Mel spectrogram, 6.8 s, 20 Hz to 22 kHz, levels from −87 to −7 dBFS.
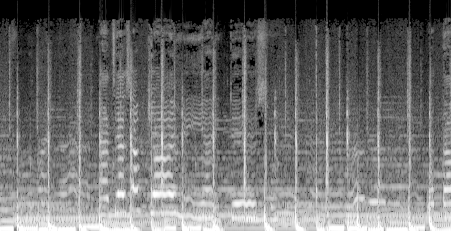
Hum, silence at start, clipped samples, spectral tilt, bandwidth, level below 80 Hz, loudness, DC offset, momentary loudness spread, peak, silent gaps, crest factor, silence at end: none; 0 s; 2%; -6.5 dB/octave; 14.5 kHz; -10 dBFS; -11 LUFS; under 0.1%; 3 LU; 0 dBFS; none; 8 dB; 0 s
